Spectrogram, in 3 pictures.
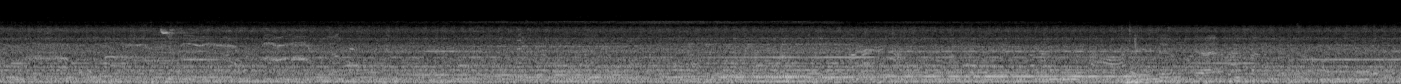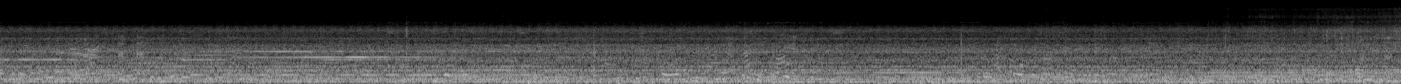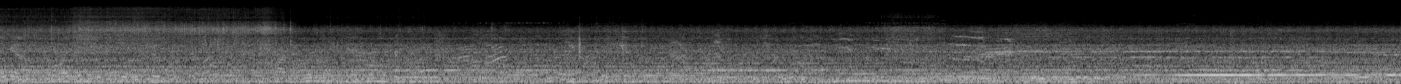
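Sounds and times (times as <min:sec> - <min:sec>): monorail train hum and rumble: 0:00.0 - 0:42.0.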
